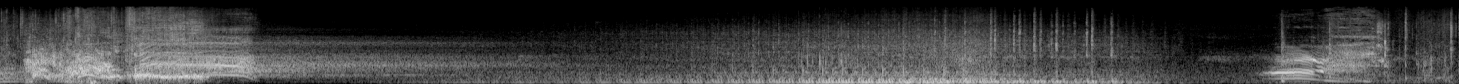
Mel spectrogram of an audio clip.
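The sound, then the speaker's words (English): A dog barks and snarls loudly in an aggressive burst, falls silent under a low rumbling hum, then erupts into barking again near the end. “That is a manger dog.”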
